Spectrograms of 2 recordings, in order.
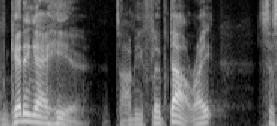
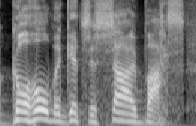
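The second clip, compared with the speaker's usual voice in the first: higher, louder mocking order; loud taunt; 4 semitones higher, 6 dB louder than usual. Bats baiting Tommy after one more toast, loudly taunting. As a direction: hurl the insult across the room.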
